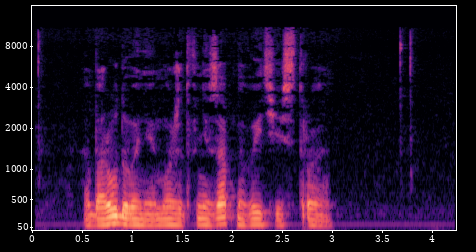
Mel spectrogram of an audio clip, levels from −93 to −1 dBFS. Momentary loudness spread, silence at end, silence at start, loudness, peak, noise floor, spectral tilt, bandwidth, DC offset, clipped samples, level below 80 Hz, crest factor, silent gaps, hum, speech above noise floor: 12 LU; 1.25 s; 0.55 s; -24 LUFS; -4 dBFS; -64 dBFS; -6.5 dB/octave; 11.5 kHz; under 0.1%; under 0.1%; -42 dBFS; 20 dB; none; none; 41 dB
